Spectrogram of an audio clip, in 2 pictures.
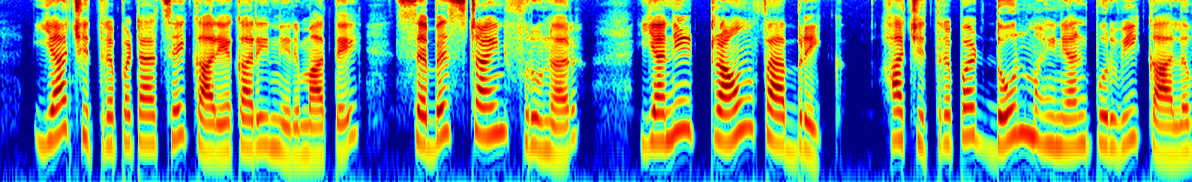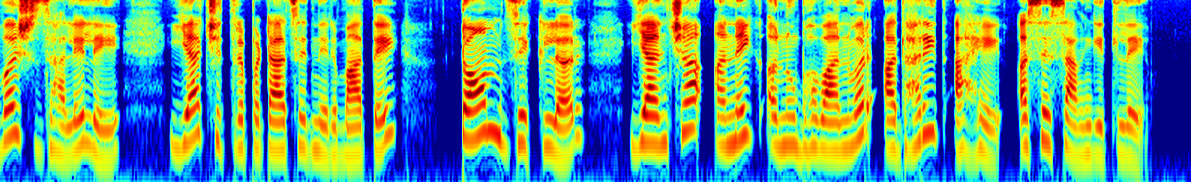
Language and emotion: Marathi, neutral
